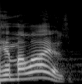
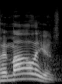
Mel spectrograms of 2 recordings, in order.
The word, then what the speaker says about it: Himalayas: same features, and even in the Himalayas, or Himalayas, depending how you want to pronounce it.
